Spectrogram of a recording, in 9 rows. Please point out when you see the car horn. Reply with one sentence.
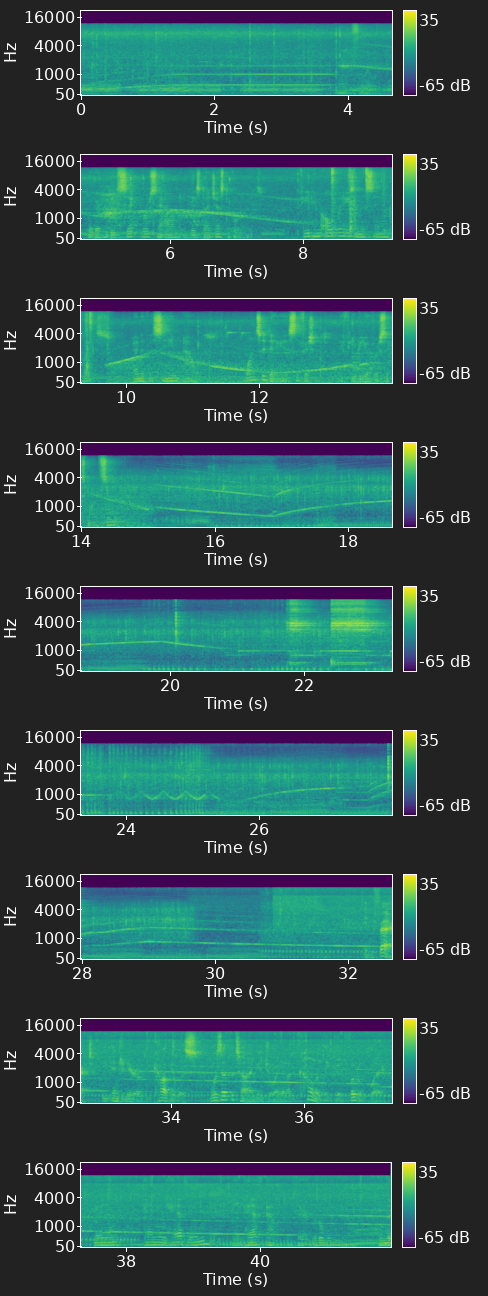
The car horn can be heard from 21.7 to 23.2 s.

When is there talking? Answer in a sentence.
You can hear the talking from 3.8 to 14.7 s and from 32.2 to 41.9 s.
